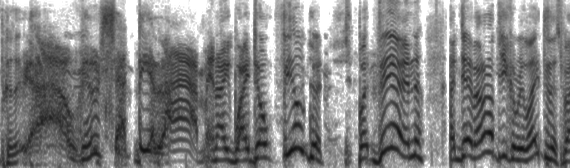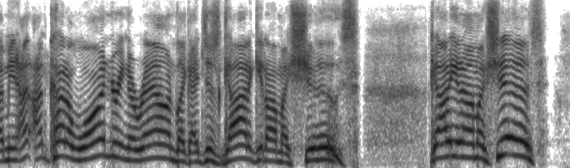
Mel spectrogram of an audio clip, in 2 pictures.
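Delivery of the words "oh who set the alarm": very slow creature voice, every word drawn out. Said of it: "I almost sound like Smeagol".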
